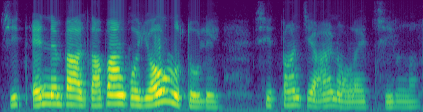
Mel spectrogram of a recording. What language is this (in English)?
Finnish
